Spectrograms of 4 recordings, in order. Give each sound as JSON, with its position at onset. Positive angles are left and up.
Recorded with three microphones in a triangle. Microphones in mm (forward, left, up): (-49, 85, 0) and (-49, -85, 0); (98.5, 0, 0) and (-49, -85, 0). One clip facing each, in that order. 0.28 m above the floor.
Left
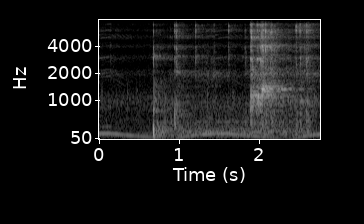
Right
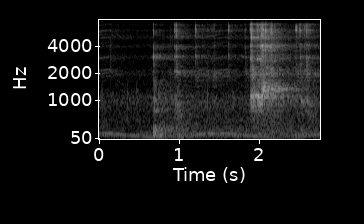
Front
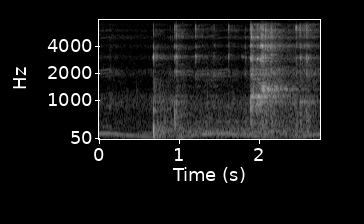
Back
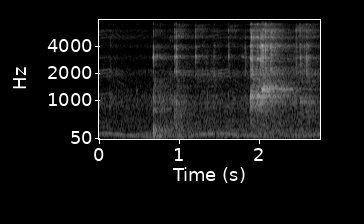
{"t": 0.7, "sound": "a dropped coin", "azimuth_deg": 70, "distance_m": 1.1}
